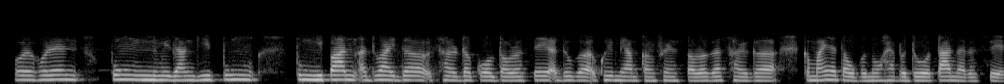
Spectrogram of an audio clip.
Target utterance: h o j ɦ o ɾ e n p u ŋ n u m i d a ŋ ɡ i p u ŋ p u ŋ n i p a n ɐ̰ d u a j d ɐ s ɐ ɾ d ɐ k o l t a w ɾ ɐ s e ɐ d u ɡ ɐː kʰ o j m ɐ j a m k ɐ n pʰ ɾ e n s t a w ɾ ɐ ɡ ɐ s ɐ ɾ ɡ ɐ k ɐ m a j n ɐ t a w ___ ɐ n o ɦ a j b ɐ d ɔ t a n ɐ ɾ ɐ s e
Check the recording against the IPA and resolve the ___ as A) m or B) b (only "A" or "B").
B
